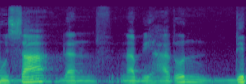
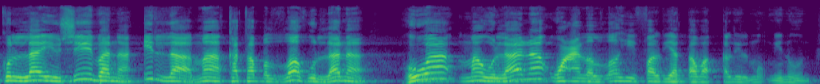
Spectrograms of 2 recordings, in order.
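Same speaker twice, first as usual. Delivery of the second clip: chanted Arabic verse; Quran recitation; 5 semitones higher, 4 dB louder than usual. Acted. Preacher reciting a verse to the congregation, chanted. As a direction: intone it like a recitation.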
